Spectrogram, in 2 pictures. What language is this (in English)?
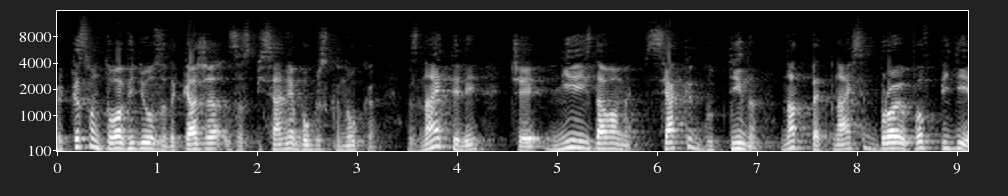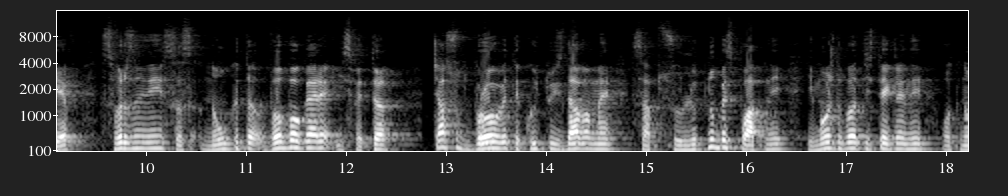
Bulgarian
